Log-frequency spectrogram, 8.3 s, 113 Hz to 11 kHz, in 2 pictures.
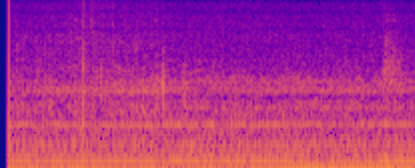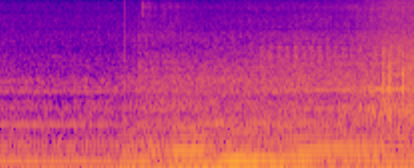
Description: Noise that iv noticed my megane r26 is making only between 1500rpm-2000rpm whilst holding revs on and on overrun/deceleration.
